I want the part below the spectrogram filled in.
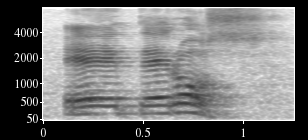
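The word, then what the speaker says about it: ἑταῖρος: Nah, yang kedua itu adalah dari kata etairos, bacanya eteros.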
